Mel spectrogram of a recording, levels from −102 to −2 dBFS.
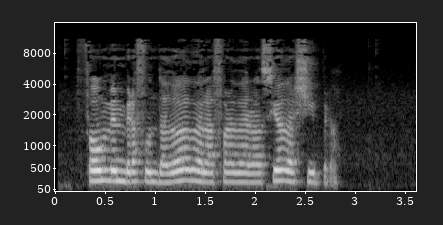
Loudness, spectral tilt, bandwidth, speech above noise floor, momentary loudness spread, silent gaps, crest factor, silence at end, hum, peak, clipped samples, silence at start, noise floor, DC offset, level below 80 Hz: -25 LUFS; -4.5 dB/octave; 11.5 kHz; 47 dB; 11 LU; none; 18 dB; 0.8 s; none; -8 dBFS; under 0.1%; 0.35 s; -71 dBFS; under 0.1%; -74 dBFS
